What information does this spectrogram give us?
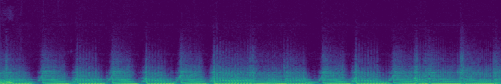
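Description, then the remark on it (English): A rock song with a heavily distorted bass guitar driving a steady, chugging rhythm, loud, with regular punchy attacks throughout and no voices. “This is one of my favorite bass tones.”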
